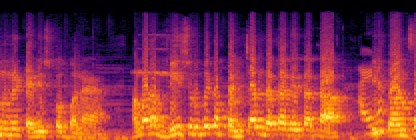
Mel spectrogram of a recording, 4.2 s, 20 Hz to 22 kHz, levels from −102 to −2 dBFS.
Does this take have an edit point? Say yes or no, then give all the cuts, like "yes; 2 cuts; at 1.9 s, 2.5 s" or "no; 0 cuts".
no; 0 cuts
